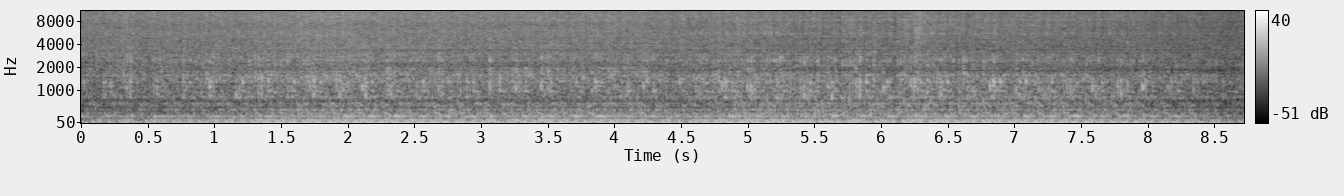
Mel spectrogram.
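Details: Idling engine with a deep steady rumble and a light, quick lifter tick on top, found after an engine-shop job; the car must go back to the shop for adjustment.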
